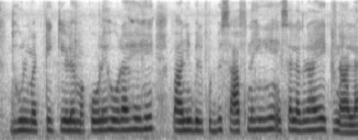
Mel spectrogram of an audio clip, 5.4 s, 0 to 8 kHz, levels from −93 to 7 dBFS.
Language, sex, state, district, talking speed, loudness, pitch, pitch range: Hindi, female, Jharkhand, Sahebganj, 200 wpm, -14 LUFS, 215 Hz, 205-225 Hz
